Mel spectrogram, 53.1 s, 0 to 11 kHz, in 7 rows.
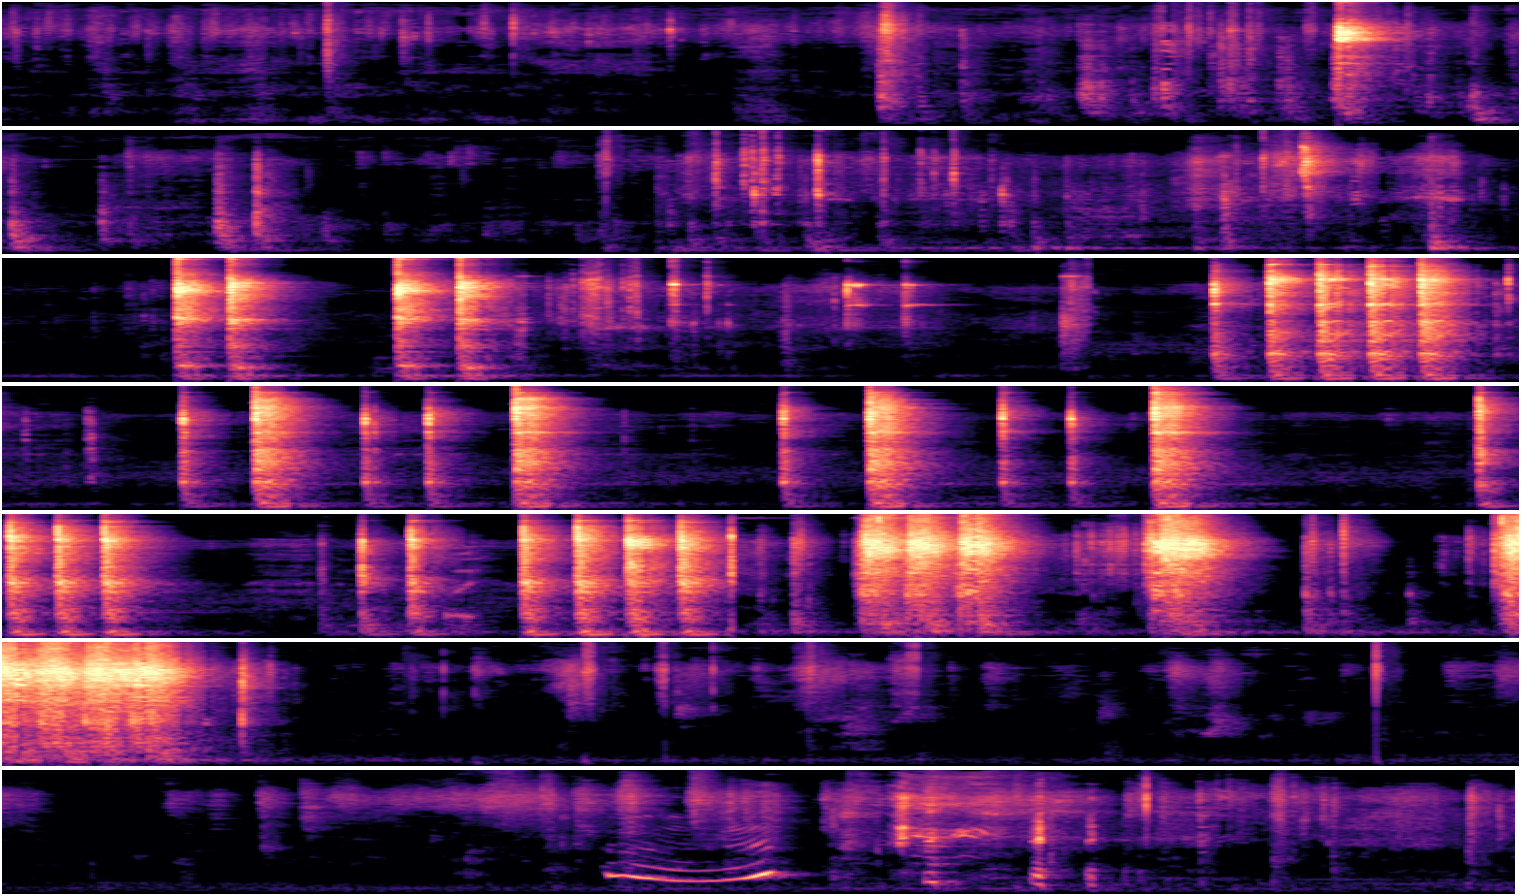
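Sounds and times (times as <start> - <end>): metallic rattling bursts: 34.6 - 36.7, 37.7 - 39.1.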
